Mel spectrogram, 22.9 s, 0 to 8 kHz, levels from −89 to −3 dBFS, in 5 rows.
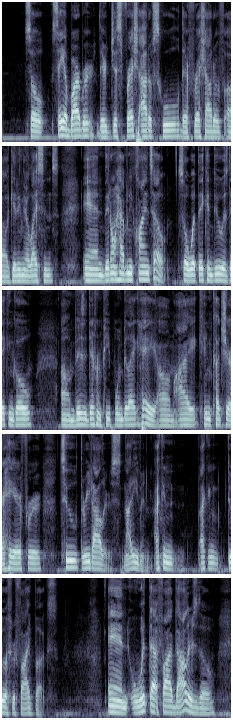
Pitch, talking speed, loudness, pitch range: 120 Hz, 180 wpm, -20 LUFS, 110-125 Hz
